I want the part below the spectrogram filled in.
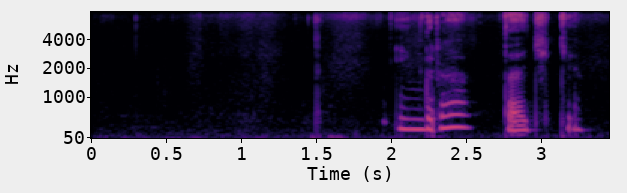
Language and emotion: Russian, sad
